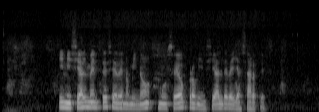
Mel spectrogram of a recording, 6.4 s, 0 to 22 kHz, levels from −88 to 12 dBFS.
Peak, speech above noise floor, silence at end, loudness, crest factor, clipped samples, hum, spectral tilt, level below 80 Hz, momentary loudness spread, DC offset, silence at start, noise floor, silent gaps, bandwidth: -18 dBFS; 36 dB; 1.1 s; -35 LUFS; 18 dB; under 0.1%; none; -8 dB/octave; -70 dBFS; 8 LU; under 0.1%; 0.15 s; -71 dBFS; none; 16 kHz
